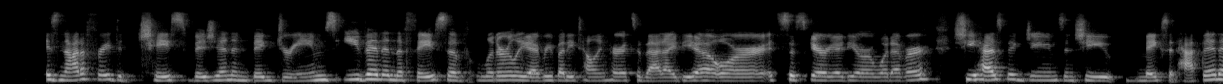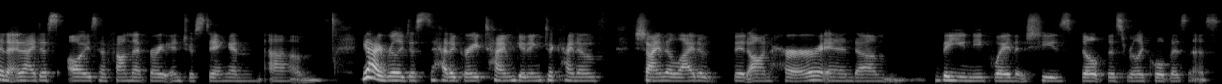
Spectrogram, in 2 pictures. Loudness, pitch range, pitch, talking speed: -28 LUFS, 170-195 Hz, 180 Hz, 200 wpm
